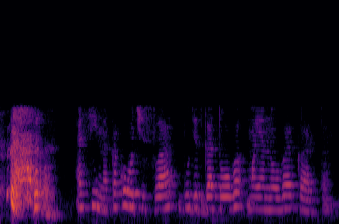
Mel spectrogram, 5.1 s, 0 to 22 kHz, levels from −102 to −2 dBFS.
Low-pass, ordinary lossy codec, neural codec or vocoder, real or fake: 3.6 kHz; Opus, 64 kbps; none; real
